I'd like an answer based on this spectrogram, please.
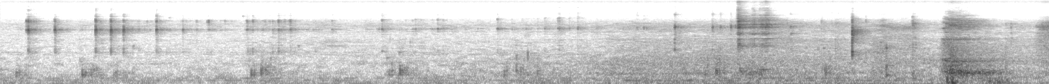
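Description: A person drinking juice from a glass with ice in it: small clicks and clinks of ice and glass and soft swallowing sounds, with a louder burst of noise near the end as the glass is lowered.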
